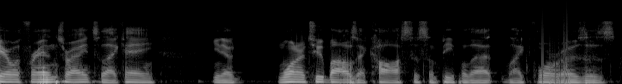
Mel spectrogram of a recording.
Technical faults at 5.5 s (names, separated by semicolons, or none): processor overload crackle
